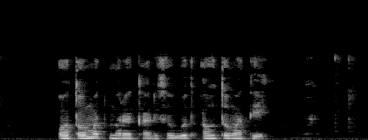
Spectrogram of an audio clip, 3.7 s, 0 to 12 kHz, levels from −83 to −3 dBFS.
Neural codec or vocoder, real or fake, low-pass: none; real; 7.2 kHz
